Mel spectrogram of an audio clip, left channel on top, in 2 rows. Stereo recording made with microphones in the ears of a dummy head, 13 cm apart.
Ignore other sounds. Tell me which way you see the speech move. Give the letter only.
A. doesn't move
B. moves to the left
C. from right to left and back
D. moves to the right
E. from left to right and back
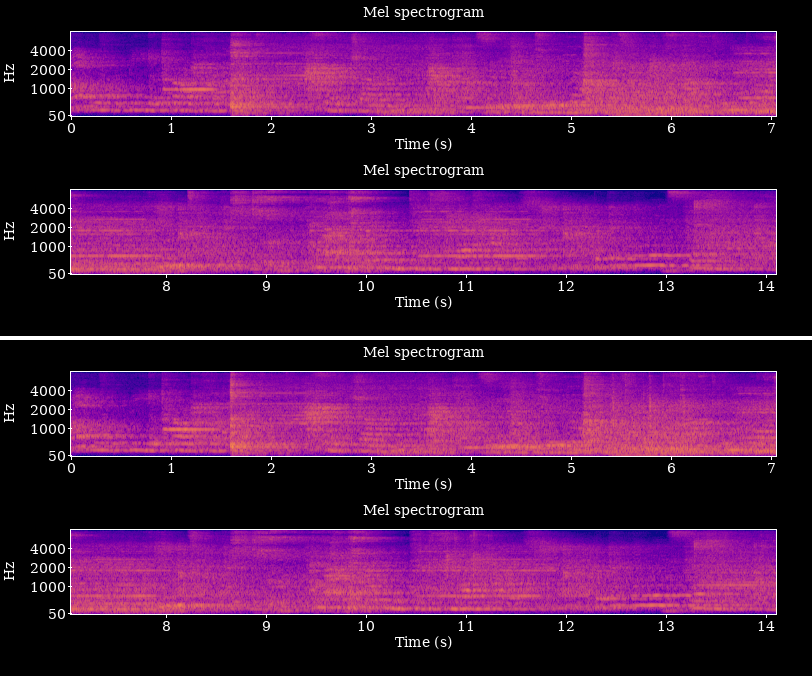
A.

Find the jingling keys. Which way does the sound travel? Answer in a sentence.
You can hear the jingling keys travel towards the left.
